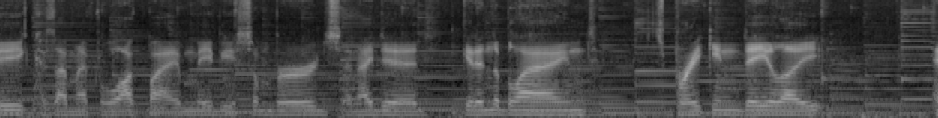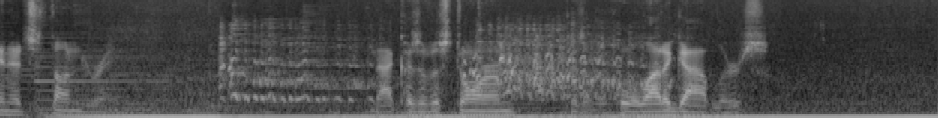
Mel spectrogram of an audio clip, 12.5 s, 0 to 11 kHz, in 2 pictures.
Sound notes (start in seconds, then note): 7.6 turkey gobbles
